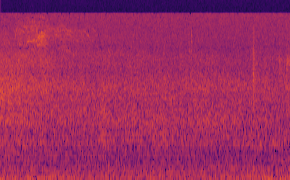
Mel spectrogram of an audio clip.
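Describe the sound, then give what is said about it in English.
Steady late-afternoon street traffic rumbles continuously in the background, a dense low roar getting busier as people get off work and head home, with no distinct passing vehicles standing out and no voices. “You can hear the traffic and stuff because it's a little later in the afternoon, and the different afternoon shifts are starting to, you know, people are starting to get off work and starting to head back”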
